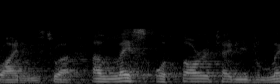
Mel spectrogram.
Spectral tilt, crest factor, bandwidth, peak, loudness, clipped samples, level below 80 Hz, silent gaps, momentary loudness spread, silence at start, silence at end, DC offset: -6 dB/octave; 18 dB; 5.4 kHz; -24 dBFS; -42 LUFS; under 0.1%; -68 dBFS; none; 7 LU; 0 s; 0 s; under 0.1%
